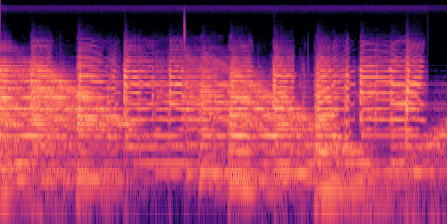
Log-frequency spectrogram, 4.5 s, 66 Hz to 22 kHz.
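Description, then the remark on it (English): An electric guitar, sent to a bus track with the Sweep Reverb 2 preset, plays a string of sustained chords drenched in a washy, sweeping reverb that swells and shimmers, with no one talking. “And Sweep Reverb 2.”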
